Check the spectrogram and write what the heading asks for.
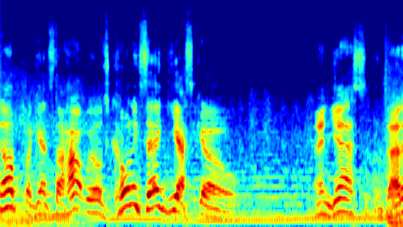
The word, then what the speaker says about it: Koenigsegg: bugatti devo going up against the hot wheels koenigsegg yes go and yes that is how you pronounce it it's a swedish car special thank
